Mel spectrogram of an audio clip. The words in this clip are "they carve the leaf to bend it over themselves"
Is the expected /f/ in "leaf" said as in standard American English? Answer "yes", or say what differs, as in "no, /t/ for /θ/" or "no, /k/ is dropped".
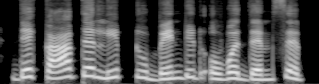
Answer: no, /p/ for /f/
